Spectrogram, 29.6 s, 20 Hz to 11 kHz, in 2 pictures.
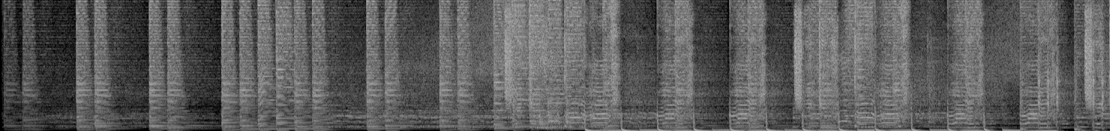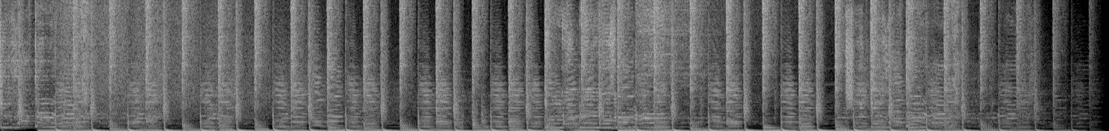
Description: • Качество: 320, Stereo
EDM
мощные басы
Bass House
electro house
